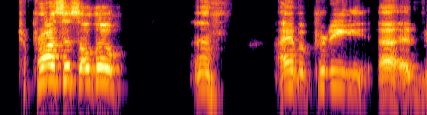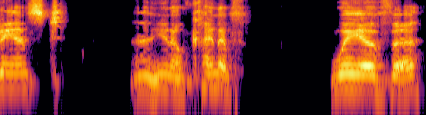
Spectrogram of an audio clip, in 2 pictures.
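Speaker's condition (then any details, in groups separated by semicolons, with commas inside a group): Cerebral palsy; mainly lower limbs affected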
